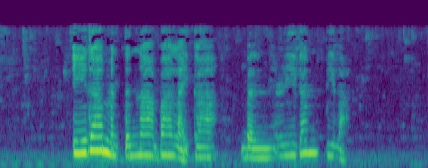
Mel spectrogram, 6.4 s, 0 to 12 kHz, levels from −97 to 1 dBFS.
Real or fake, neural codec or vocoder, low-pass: real; none; 7.2 kHz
